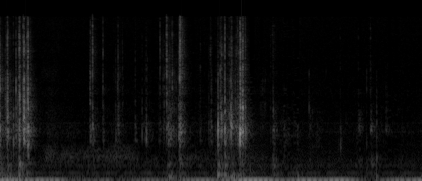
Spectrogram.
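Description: Typing on a computer keyboard: scattered keystrokes, with a louder cluster of key presses about two seconds in.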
